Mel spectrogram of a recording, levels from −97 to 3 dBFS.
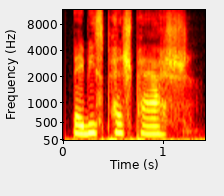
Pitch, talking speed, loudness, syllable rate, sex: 210 Hz, 125 wpm, -15 LUFS, 3.6 syllables/s, female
